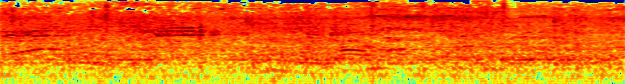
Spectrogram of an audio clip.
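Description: Electric bumper cars driving around the ride floor, making a steady, dense noise, with short shouts and voices over it now and then.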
